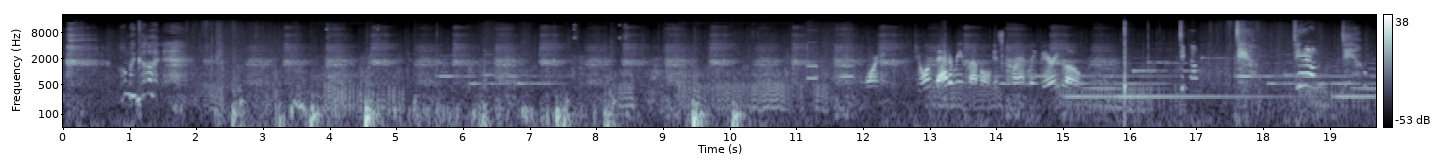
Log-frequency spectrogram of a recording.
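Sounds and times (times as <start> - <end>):
movement noises: 1.8 - 19.6
tense voices: 2.8 - 15.9
electronic keypad beeps as a number is dialed: 11.2 - 11.4
speech: 13.1 - 15.8, 16.9 - 19.6.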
